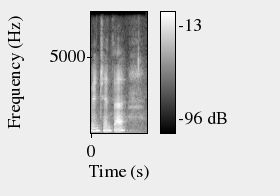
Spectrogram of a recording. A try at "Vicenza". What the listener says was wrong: Vicenza. There's no N.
